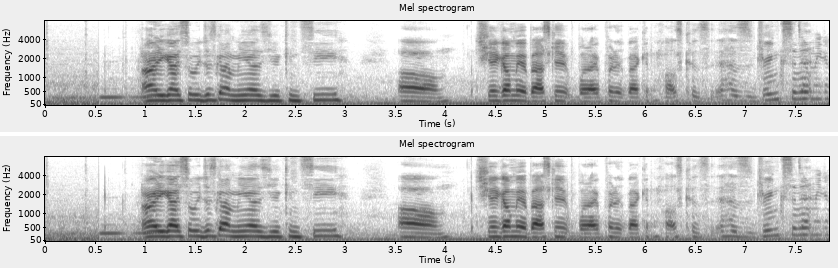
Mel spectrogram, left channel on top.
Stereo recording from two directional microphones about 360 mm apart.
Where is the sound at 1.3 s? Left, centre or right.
Centre.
